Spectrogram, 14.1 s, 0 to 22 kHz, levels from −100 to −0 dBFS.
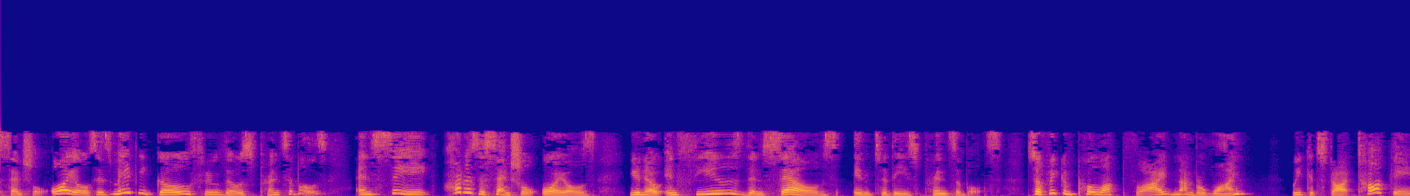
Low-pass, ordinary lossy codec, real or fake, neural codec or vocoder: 7.2 kHz; MP3, 32 kbps; fake; codec, 16 kHz, 1.1 kbps, Voila-Tokenizer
